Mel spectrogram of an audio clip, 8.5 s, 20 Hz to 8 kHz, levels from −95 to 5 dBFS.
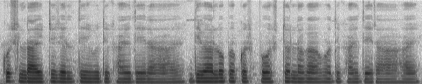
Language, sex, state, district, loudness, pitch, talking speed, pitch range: Hindi, male, Bihar, Muzaffarpur, -18 LUFS, 110 Hz, 130 wpm, 105-120 Hz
